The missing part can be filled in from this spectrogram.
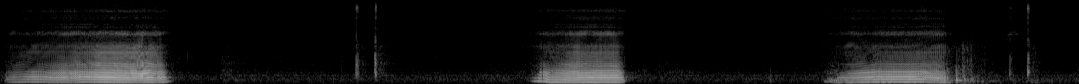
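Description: Three long, loud, rattling snores, each about a second and a half, with quiet pauses between, at roughly 17 breaths a minute: dog snoring.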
